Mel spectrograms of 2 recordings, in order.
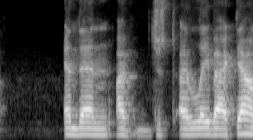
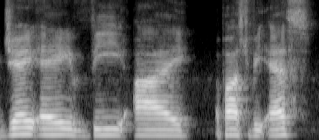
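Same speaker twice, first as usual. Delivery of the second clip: J A V I apostrophe S spelled letter by letter, slowly; slower than usual. Shown as a demonstration. Streamer spells a channel name for chat, letter by letter. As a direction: spell it out slow and clear for the search. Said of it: "if you type in".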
